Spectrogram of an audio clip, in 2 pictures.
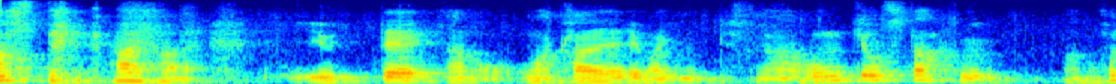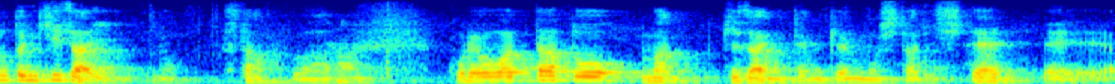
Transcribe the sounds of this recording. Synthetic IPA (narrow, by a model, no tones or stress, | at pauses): asɨ̥t̪ːe̞ | jɯ̟t̪ːe̞ano̞̰makʰaeɾe̞baiːnd̪e̞sɨɡaõ̞ŋkʲo̞ːsɨ̥t̪aɸɯ̟ | ano̞̰hõnt̪o̞ɲ̟ikʲizaino̞ | sɨ̥t̪aɸːɯ̟βa | ko̞ɾe̞oβat̪ːaːt̪o̞makʲizaino̞t̪ẽ̞ŋkẽ̞mːo̞ɕi̥t̪aɾʲiɕi̥t̪e̞̰ː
